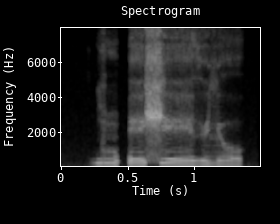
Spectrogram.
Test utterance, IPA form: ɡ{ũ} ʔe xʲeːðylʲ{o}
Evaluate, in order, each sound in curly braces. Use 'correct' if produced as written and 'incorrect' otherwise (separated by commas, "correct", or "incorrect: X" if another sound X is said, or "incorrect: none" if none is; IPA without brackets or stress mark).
correct, correct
